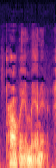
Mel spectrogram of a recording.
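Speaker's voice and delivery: under-the-breath repeat, half to herself; breathy near-whisper correction; whispered aside. Real, not acted. Muttered repeat to self.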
